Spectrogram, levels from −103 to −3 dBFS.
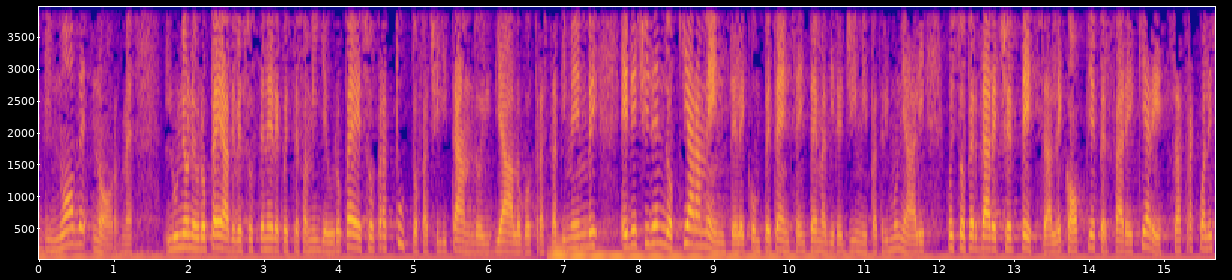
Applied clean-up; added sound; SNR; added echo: none; Bass guitar; 13 dB; none.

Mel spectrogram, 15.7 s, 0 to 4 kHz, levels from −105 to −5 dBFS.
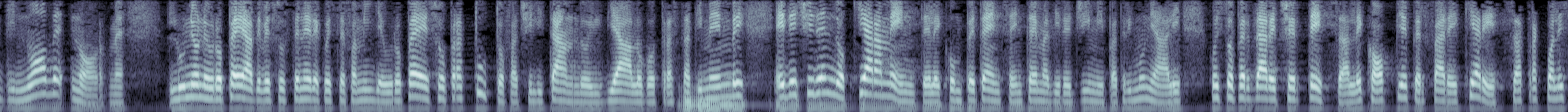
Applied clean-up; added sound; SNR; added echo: neural mask model RNNoise.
